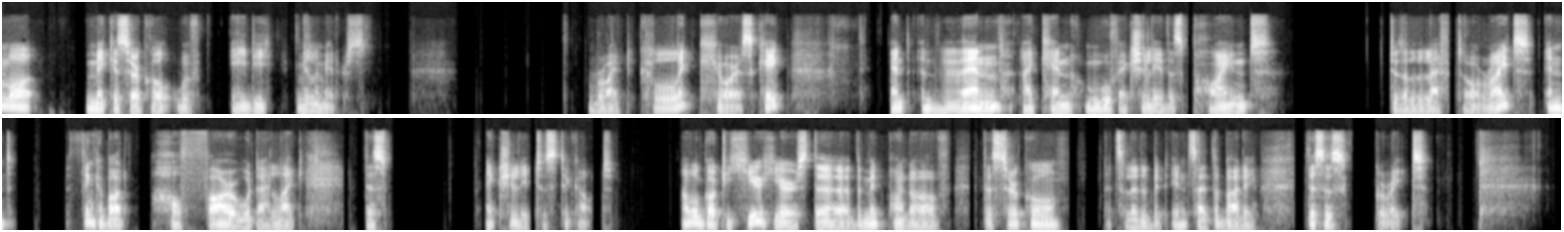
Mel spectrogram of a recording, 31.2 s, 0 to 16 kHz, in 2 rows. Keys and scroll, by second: 8.0 Escape.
